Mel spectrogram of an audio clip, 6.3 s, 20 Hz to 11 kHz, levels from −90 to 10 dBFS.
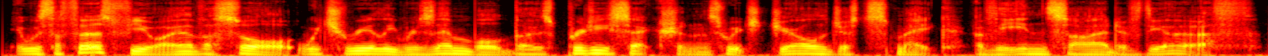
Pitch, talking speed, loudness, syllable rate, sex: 110 Hz, 220 wpm, -19 LUFS, 5.5 syllables/s, male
